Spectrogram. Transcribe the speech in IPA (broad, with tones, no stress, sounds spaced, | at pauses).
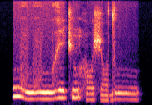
u˦ ɣ u˨ ɣ uː˨ ɣ e˦ t͡ʃ ũ˦ h ɔ˨ ʃ ɔ˨ d uː˦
